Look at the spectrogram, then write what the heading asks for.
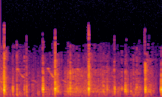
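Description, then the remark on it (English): Horse hooves clop in a steady but uneven rhythm, sharp knocking beats repeating over a low rumble as Constable Redman's horse climbs a hill, with no voice on top. “As Constable Redman reached the top of the hill, he halted his horse and drew his service revolver.”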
